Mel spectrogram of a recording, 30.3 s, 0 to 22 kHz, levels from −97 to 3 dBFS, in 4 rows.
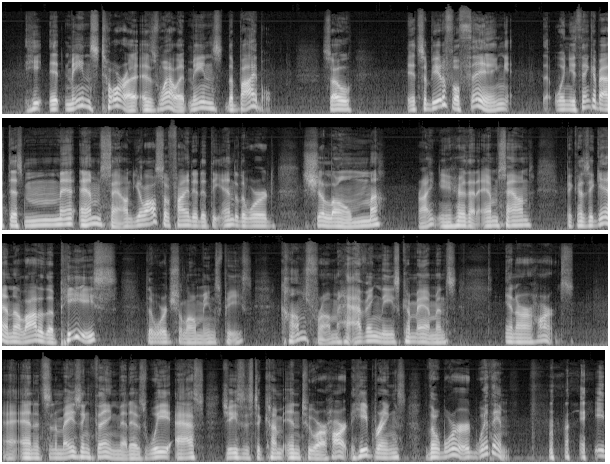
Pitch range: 105-130 Hz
